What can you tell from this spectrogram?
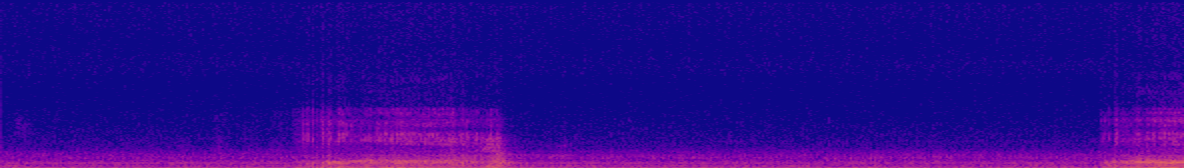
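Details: Two long, rough, rattling inspiratory snores about eight seconds apart, with quiet breathing between, from a French Bulldog; snoring.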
